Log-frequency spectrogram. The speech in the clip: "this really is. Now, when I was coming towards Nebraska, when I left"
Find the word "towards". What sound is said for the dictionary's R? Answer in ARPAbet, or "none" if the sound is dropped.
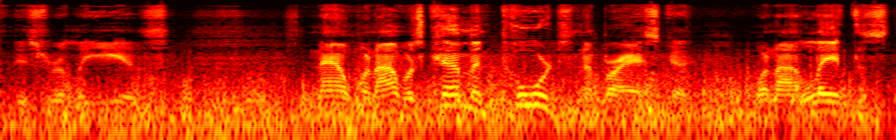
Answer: R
